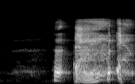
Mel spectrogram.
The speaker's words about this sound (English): But yeah, so if I cough, I apologize. I have a cough that is not going away. It's annoying the hell out of me.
